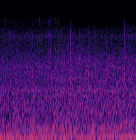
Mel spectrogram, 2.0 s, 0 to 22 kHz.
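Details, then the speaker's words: 1968 GMC half-ton pickup V8 while driving after fresh oil change; gauge temp creeping to 200, possible overheating suspected. Deep even V8 rumble under road noise with no knocks, misses or rattles; normal running. "I think this is a pretty dang good pickup for the price. Temp is creeping up to 200 according to that. Who knows? Maybe it's got an overheating issue. It sounds good though."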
